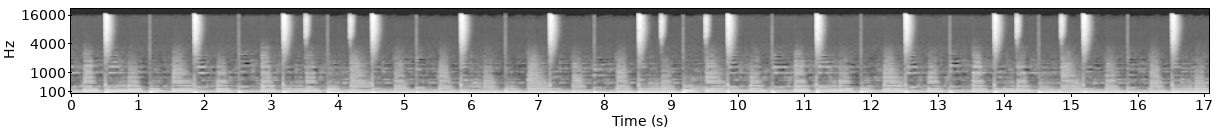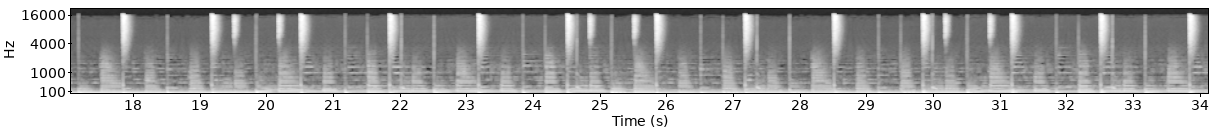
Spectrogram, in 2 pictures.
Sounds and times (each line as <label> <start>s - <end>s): beat 0.0s - 34.1s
